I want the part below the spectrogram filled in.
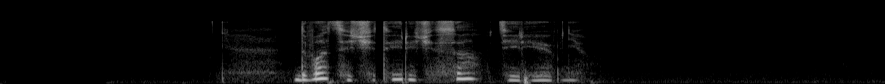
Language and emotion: Russian, sad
